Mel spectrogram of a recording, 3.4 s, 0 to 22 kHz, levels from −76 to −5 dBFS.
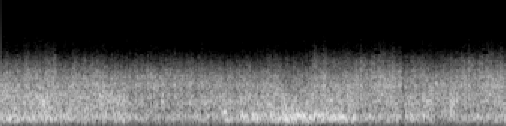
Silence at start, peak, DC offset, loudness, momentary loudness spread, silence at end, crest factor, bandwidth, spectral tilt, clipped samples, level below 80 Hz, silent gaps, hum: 0 s; -6 dBFS; under 0.1%; -20 LUFS; 5 LU; 0 s; 14 dB; 8 kHz; -8.5 dB/octave; under 0.1%; -48 dBFS; none; none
